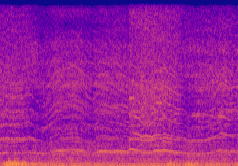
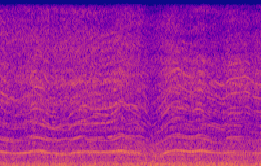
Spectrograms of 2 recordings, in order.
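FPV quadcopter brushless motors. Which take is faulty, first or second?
first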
